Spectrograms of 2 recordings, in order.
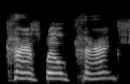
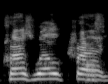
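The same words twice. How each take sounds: First: It is said in a Liverpool accent. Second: It is said in the speaker's plain accent.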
